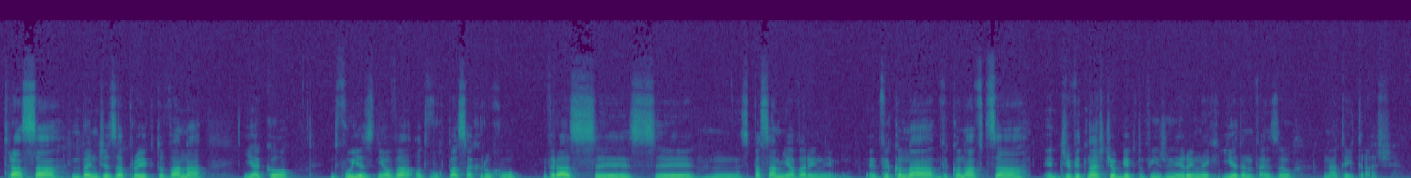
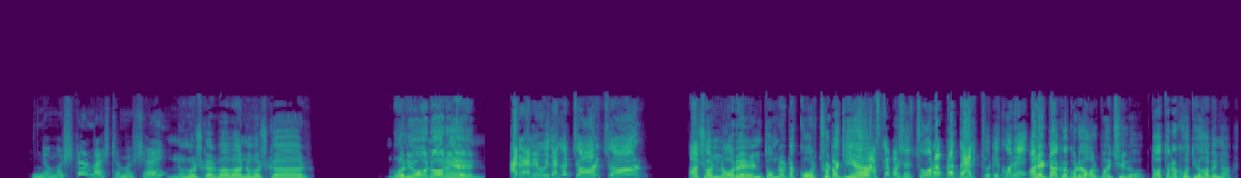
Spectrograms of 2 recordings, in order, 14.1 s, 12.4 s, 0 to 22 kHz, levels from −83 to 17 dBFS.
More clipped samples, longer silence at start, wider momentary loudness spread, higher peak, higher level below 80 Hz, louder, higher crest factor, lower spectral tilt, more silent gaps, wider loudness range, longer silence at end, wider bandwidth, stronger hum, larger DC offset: neither; second, 0.05 s vs 0.35 s; about the same, 11 LU vs 11 LU; second, -4 dBFS vs 0 dBFS; second, -58 dBFS vs -52 dBFS; second, -23 LUFS vs -13 LUFS; first, 20 dB vs 14 dB; first, -6 dB/octave vs -4.5 dB/octave; second, none vs 3.17-3.77 s, 4.89-4.99 s, 6.55-6.82 s; second, 2 LU vs 5 LU; first, 0.25 s vs 0.1 s; first, 19.5 kHz vs 11 kHz; neither; first, 0.6% vs under 0.1%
